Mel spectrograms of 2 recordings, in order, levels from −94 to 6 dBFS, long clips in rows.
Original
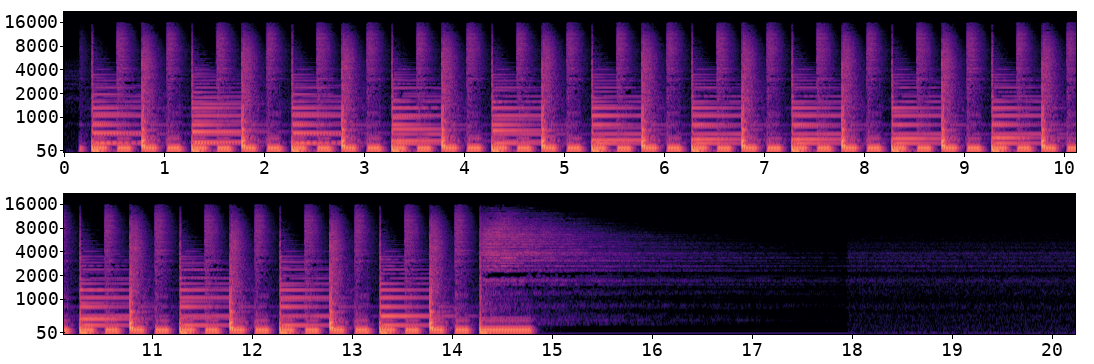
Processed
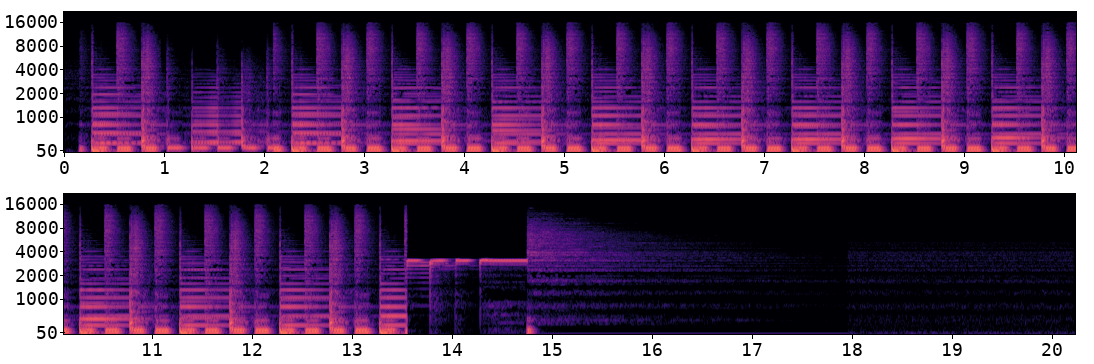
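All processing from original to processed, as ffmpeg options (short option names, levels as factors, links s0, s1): -filter_complex "[0:a]asettb=1/sr,asplit=3[s0][s1][s2];[s0]atrim=end=0.964[s3];[s1]atrim=start=0.96:end=2.09,asetpts=PTS-STARTPTS,afade=t=in:d=0.004:c=qsin,afade=t=out:st=1.126:d=0.004:c=qsin,equalizer=f=150:w=1.5:g=10.5,acompressor=threshold=0.0631:ratio=6:attack=3.2:release=140:knee=1:detection=peak,highpass=110,lowpass=3000[s4];[s2]atrim=start=2.086[s5];[s3][s4]acrossfade=d=0.004:c1=hsin:c2=qsin[s6];[s6][s5]acrossfade=d=0.004:c1=qsin:c2=hsin,asettb=1/sr,asplit=3[s7][s8][s9];[s7]atrim=end=13.544[s10];[s8]atrim=start=13.54:end=14.75,asetpts=PTS-STARTPTS,afade=t=in:d=0.004:c=qsin,afade=t=out:st=1.206:d=0.004:c=qsin,equalizer=f=1600:w=0.36:g=-9.5,acompressor=threshold=0.0501:ratio=6:attack=3.2:release=140:knee=1:detection=peak,lowpass=f=2700:t=q:w=0.5098,lowpass=f=2700:t=q:w=0.6013,lowpass=f=2700:t=q:w=0.9,lowpass=f=2700:t=q:w=2.563,afreqshift=-3200[s11];[s9]atrim=start=14.746[s12];[s10][s11]acrossfade=d=0.004:c1=hsin:c2=qsin[s13];[s13][s12]acrossfade=d=0.004:c1=qsin:c2=hsin,aecho=1:1:2.5:0.39,alimiter=limit=0.178:level=0:latency=1:release=30,bandreject=f=1500:w=6.1,volume=0.596"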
